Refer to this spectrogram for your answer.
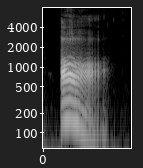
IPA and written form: ɑː (are)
